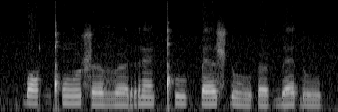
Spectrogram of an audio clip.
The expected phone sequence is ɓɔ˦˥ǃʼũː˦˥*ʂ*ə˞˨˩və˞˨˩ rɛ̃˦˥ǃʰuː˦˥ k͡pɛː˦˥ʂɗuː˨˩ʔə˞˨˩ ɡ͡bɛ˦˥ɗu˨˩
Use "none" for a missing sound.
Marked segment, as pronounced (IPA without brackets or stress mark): ʂ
